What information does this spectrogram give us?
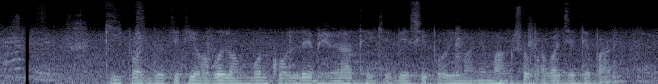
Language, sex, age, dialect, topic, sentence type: Bengali, male, 25-30, Standard Colloquial, agriculture, question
